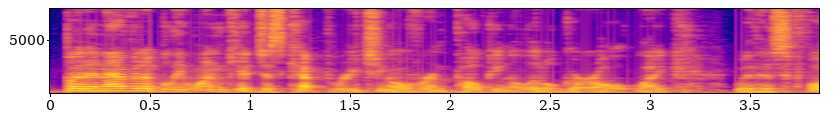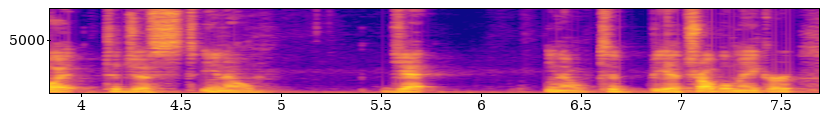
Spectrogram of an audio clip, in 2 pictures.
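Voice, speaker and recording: A man's voice: mid-range voice, a little fast, a little mellow, breathy edge. A man telling a story from his years as a teacher, dramatizing it with whispers and quoted voices. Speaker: former teacher, channel host. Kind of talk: personal storytelling monologue.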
